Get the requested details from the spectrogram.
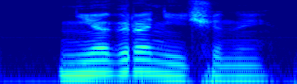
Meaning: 1. limitless, unbounded, unlimited, unrestricted 2. absolute (in terms of authority)
- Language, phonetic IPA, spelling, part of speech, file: Russian, [nʲɪəɡrɐˈnʲit͡ɕɪn(ː)ɨj], неограниченный, adjective, Ru-неограниченный.ogg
